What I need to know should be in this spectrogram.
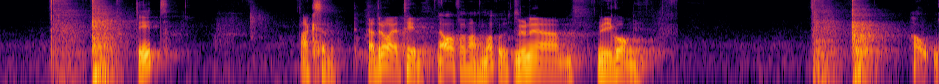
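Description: A bowstring snaps as an arrow is released.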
